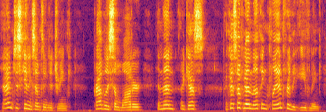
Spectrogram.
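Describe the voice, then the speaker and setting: A man voicing an anxious, self-conscious young woman in a visual novel, hesitant and halting. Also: extremely high pitch, big pitch swings, pitched above the performer's own voice. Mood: bashful. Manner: hesitant, halting, brushing things off.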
